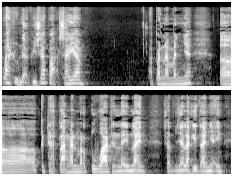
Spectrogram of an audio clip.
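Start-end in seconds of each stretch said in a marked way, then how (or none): 0.0-5.6 excuse-making employee. Retold or imitated.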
